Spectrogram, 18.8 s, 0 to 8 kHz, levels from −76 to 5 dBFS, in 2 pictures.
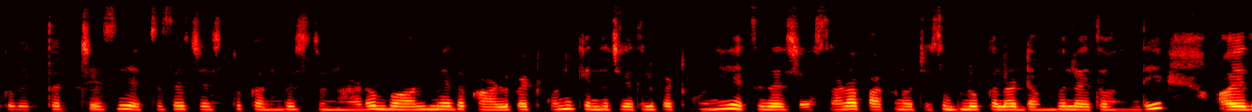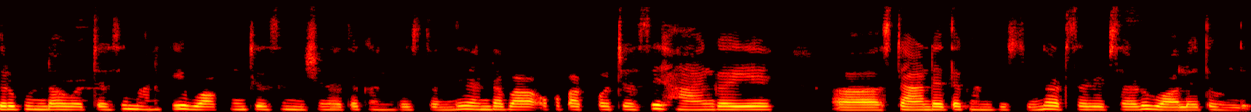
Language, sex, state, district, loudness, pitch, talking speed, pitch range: Telugu, female, Andhra Pradesh, Visakhapatnam, -25 LUFS, 210 Hz, 145 wpm, 200-225 Hz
